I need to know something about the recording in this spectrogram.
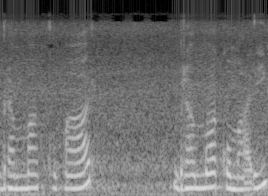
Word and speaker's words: ब्रह्माकुमारी: आज का विषय है मैं ब्रह्मा कुमारी हूँ। दुनिया में तो लोग इसका उच्चारण भी सही नहीं करते हैं, ब्रह्म कुमारी कहते हैं।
